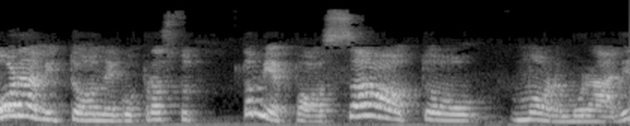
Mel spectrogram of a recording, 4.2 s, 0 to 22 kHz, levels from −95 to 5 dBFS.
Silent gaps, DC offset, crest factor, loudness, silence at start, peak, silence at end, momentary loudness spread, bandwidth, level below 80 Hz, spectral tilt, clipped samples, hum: none; under 0.1%; 18 dB; -22 LUFS; 0 s; -4 dBFS; 0 s; 10 LU; 15 kHz; -48 dBFS; -5 dB/octave; under 0.1%; none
